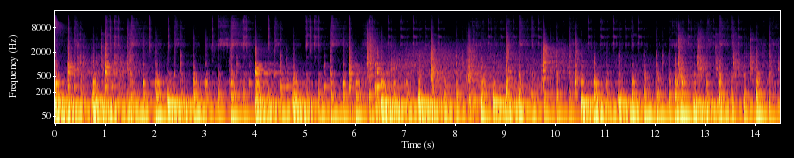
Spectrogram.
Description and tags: Loop Jungle War Drums 03
A music loop to be used in fast paced games with tons of action for creating an adrenaline rush and somewhat adaptive musical experience.
gamedev, videogame, war, battle, videogames, music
